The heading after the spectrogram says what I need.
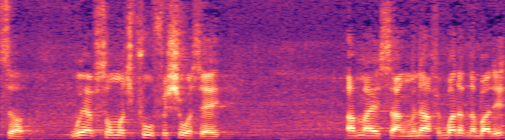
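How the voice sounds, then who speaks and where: Over noticeable background noise, a man with a Jamaican accent talks at a fairly quick pace and fairly high pitch, with long, frequent pauses, monotone, flat intonation and very even loudness. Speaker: music producer. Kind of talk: interview. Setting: studio.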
